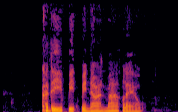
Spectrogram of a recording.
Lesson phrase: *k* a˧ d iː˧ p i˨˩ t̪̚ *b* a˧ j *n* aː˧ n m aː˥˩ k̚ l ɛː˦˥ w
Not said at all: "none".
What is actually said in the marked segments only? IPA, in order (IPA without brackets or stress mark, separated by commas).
kʰ, p, n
